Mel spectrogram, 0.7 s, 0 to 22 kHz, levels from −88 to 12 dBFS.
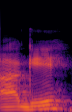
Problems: background sounds at intervals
